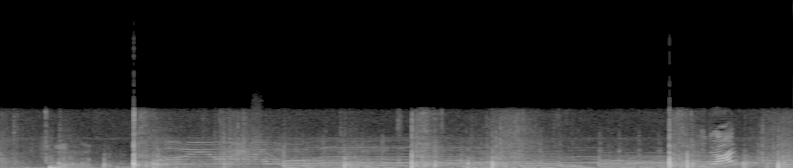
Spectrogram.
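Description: Firecrackers and fireworks go off outdoors in a backyard show, with sharp bangs, crackling and whistling rising tones over a continuous noisy background, and voices talking underneath.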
